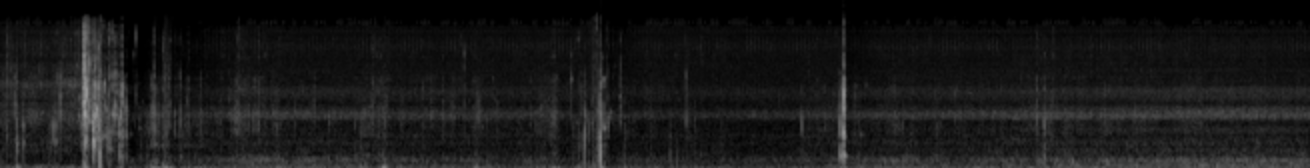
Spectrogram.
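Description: A splash as a GoPro in its waterproof housing plunges into seawater, then the muffled underwater sound through the housing: a steady low rumble with a faint steady whine and a couple of sharp clicks.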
